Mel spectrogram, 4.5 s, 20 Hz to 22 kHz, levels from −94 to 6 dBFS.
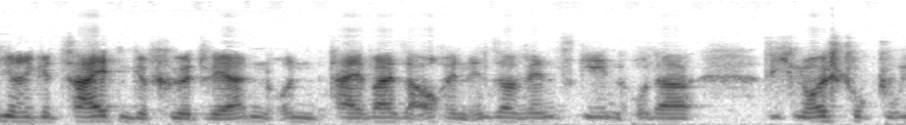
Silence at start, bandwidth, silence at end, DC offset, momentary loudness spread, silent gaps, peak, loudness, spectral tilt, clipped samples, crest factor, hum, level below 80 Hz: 0 s; 8.6 kHz; 0 s; under 0.1%; 18 LU; none; -2 dBFS; -23 LUFS; -3.5 dB/octave; under 0.1%; 24 dB; none; -70 dBFS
